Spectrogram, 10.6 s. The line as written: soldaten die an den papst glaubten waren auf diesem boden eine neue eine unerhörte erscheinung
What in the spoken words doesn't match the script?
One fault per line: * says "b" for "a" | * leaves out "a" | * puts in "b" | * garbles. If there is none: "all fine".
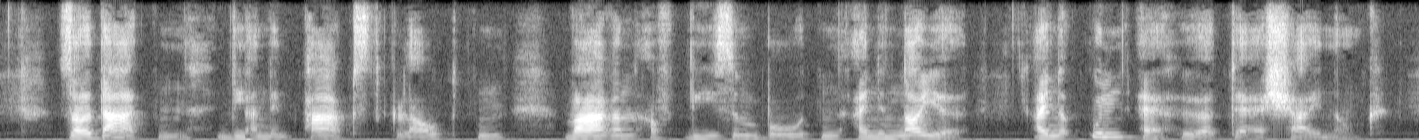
all fine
